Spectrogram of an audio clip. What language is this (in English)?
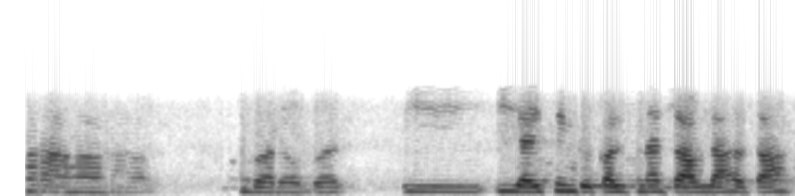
Gujarati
